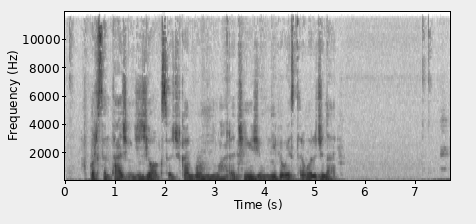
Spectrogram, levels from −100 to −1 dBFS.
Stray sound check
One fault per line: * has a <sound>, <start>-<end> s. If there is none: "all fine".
all fine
